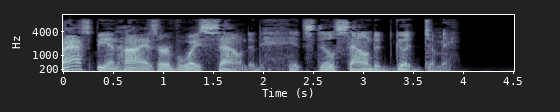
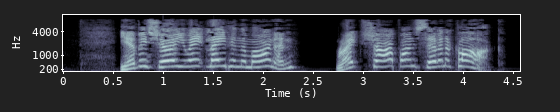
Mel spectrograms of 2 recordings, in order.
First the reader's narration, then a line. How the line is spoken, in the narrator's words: Corcoran yelled after us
